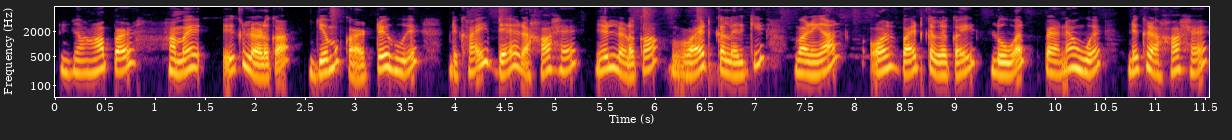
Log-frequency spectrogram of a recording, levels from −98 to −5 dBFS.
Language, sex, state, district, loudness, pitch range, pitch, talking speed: Hindi, female, Maharashtra, Dhule, -17 LUFS, 205-340 Hz, 245 Hz, 150 wpm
